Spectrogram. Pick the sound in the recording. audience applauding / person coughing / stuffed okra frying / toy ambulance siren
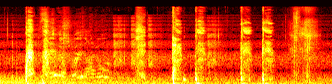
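person coughing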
